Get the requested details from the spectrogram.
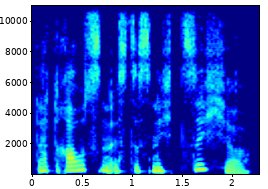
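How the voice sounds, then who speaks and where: A woman's voice: a little high, expressive, unhurried, no room sound, clean studio sound. A woman voicing a cautious group of older crabs who warn insistently, in a storybook. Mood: pleading. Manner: warning, insistent.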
